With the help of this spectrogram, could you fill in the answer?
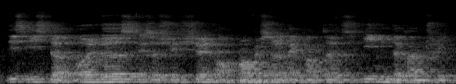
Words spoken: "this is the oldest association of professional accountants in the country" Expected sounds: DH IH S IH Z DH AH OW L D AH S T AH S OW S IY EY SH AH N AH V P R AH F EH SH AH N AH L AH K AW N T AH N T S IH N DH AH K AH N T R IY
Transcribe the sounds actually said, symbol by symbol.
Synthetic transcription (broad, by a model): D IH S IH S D AH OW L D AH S AH S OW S IY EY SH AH N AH F P R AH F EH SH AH N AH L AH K AW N T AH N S IH N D AH K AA N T R IY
